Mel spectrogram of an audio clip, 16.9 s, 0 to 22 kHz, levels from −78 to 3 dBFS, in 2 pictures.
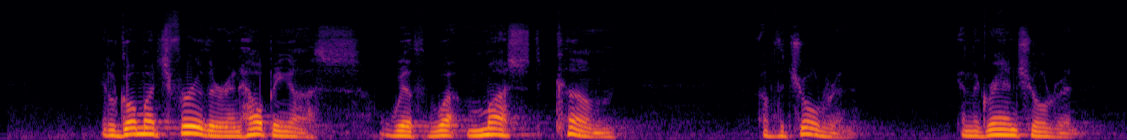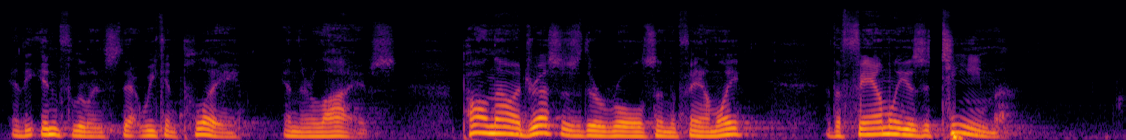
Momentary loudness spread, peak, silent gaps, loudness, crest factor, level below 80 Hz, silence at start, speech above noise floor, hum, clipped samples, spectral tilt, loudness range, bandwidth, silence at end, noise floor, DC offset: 16 LU; -4 dBFS; none; -20 LUFS; 16 dB; -46 dBFS; 0.75 s; 39 dB; none; under 0.1%; -9 dB/octave; 6 LU; 11 kHz; 0.8 s; -57 dBFS; under 0.1%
